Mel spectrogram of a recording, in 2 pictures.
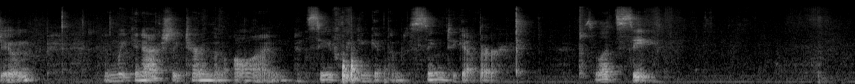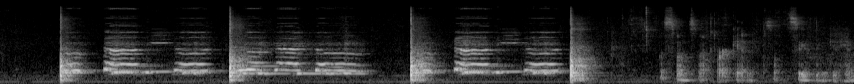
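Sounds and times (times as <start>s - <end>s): toy figures singing through speakers: 9.2s - 14.3s.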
